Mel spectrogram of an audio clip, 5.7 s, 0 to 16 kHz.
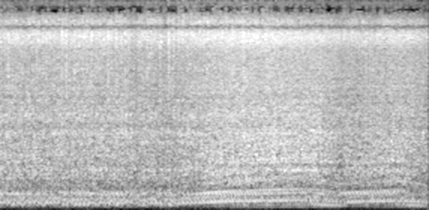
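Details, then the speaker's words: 1949 Ford truck with Thunderbird 312 V8, sat about 45 years, warm, idling low on choke with throttle all the way down: slightly irregular thumping beat; uneven idle, restarts fine. "Okay, that's what it idles at with the choke the throttle all the way down."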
